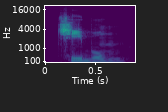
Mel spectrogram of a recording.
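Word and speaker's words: cibum: diptongos a oe que como hemos dicho que se leen e, entonces se leen como ch. Che, chi che, por ejemplo, chibum.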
